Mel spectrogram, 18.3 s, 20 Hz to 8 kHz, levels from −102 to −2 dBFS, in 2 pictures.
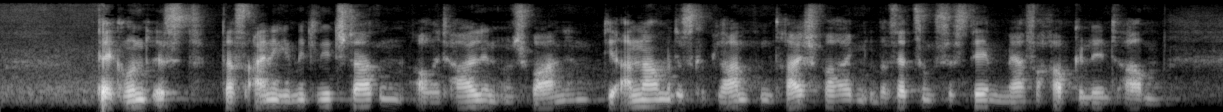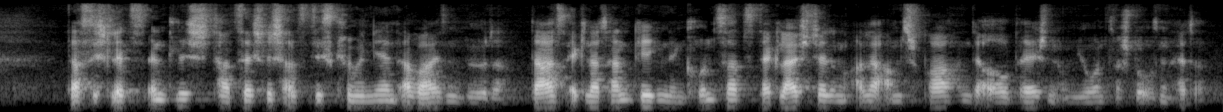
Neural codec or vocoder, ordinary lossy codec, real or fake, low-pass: codec, 44.1 kHz, 7.8 kbps, Pupu-Codec; MP3, 64 kbps; fake; 7.2 kHz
